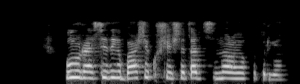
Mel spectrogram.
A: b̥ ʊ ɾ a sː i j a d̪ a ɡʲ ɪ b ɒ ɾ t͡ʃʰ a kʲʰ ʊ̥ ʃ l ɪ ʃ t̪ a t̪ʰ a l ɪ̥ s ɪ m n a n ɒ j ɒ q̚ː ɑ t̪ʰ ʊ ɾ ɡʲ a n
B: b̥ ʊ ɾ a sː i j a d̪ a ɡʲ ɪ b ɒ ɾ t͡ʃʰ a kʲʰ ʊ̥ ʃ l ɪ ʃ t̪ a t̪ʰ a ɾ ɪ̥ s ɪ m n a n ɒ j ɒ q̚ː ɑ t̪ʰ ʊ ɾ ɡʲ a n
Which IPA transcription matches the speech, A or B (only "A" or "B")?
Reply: B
